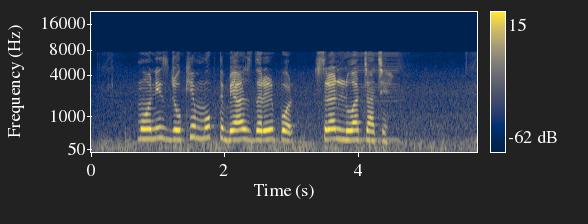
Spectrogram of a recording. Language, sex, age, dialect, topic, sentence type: Magahi, female, 18-24, Northeastern/Surjapuri, banking, statement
